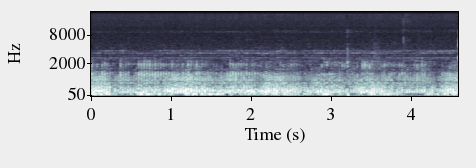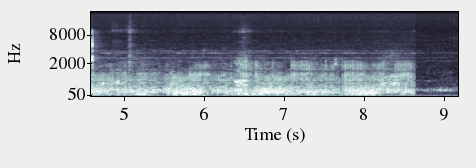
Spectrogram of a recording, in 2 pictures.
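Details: Domestic cat family: a kitten seeking milk and attention from the daddy cat, its mother mistaken for him; continuous deep throbbing purr, rough and even, cutting off abruptly just before the end.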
